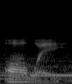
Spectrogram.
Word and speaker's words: Ave: be seen in the greeting a meaning hail pronounced as awe or in vulpus in culta introducing himself pronouncing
